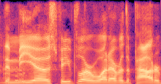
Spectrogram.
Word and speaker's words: Mio: Everybody knows that I just came up with that, so if Mios, is that how you say it, Mios? It's Mio. It's just Mio. Oh, if Mio steals my idea, dude, you guys are fired.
